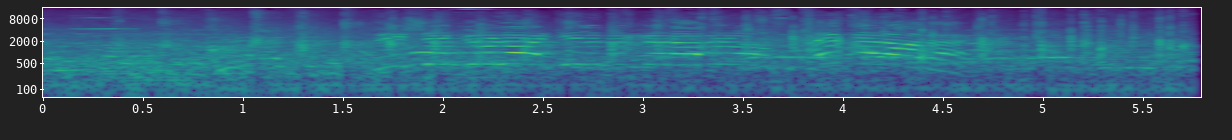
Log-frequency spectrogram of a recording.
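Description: A crowd of women chants slogans loudly together outdoors.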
